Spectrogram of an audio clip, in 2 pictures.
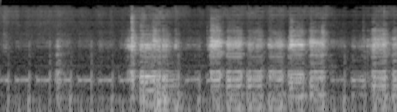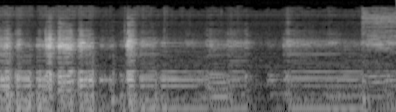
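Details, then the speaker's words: Zenith stereo console being restored, playing guitar music over Bluetooth after overhaul. Louder notes come out harsh, flattened and crackly as the amplifier clips; cause not found, and testing the tubes is suggested first. "Why is it clipping like that?"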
